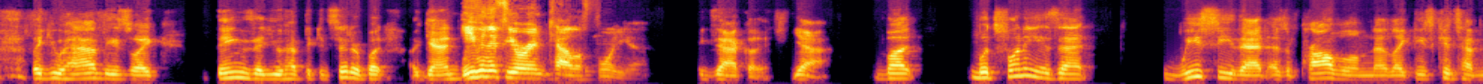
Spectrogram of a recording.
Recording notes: We recorded this on June 28th, 2020 on Zoom so there are small sound discrepancies and tech issues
